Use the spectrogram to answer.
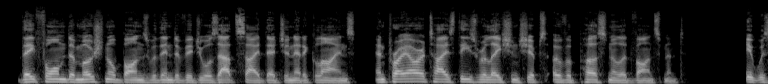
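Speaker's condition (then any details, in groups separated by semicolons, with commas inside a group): No condition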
